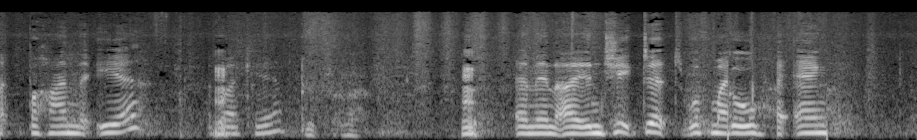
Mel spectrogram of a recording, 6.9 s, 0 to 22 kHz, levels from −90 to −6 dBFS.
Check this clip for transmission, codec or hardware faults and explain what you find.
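There's one fault: frames out of order, from 5.46 to 6.20 s. Two neighbouring blocks of about 0.37 s each got swapped, so that stretch plays back to front in halves, fitting four-frame runs. You hear a garbled flutter, but nothing's lost.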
